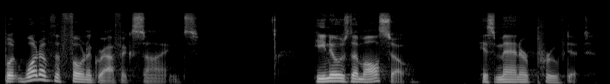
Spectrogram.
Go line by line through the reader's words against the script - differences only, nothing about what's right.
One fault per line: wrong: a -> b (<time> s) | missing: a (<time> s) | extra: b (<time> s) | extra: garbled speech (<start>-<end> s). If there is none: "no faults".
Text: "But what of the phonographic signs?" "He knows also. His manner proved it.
extra: them (3.5 s)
